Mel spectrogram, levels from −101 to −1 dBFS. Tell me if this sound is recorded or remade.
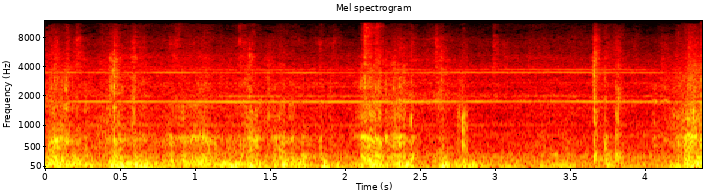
recorded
